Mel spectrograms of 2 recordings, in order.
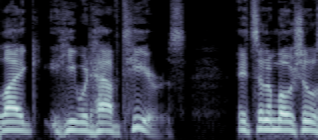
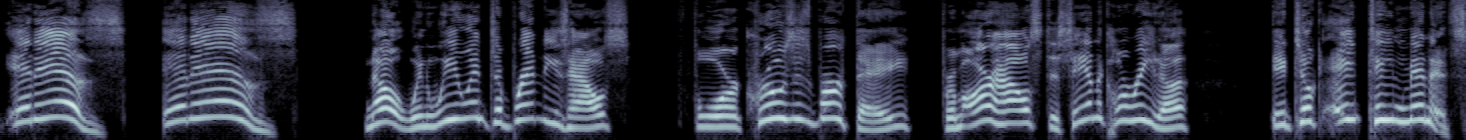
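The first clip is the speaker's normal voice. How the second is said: high-pitched imitation of indignant insistence; mock insistent protest; 11 semitones higher than usual. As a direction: insist in a high, drawn-out mocking voice. Acting out Danny insisting about distance.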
